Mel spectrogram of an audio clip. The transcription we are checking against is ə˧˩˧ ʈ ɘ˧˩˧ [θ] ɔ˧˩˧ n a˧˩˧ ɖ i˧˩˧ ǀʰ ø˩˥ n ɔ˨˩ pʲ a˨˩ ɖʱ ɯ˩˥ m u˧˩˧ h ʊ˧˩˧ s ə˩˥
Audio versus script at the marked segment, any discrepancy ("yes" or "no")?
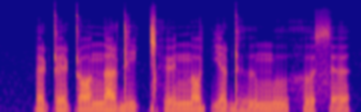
yes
